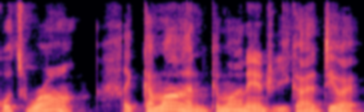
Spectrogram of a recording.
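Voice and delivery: lightly voiced eager boy, urging; imitating an eager kid. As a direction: egg him on like a pushy ten-year-old. Kid friend coaxing from tire.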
